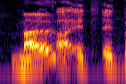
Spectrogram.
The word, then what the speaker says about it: Moog: Both of them are acceptable. Robert Moog says that parts of his family pronounce it Moog, but it's a Northern European name anyway. So, yeah, and his family pronounce it alternatively, so it doesn't really matter.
